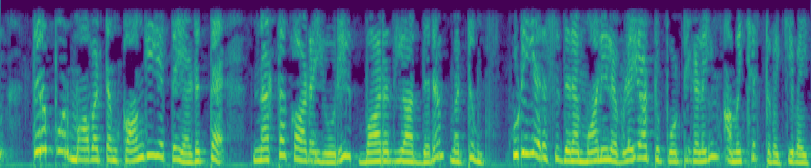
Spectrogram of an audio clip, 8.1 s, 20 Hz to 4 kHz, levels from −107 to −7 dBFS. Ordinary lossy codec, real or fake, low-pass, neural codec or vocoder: none; fake; 3.6 kHz; vocoder, 22.05 kHz, 80 mel bands, Vocos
